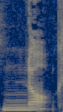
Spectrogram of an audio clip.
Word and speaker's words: knock: They're all Viking words, old Norse words, and the K and G were pronounced, but not now, but we keep the K and G in to show the history of the word.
